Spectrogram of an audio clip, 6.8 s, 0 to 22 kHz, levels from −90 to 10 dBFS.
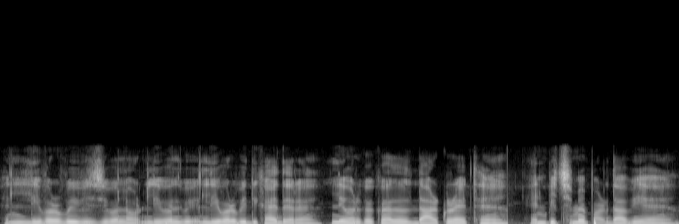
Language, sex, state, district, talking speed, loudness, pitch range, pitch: Hindi, male, Arunachal Pradesh, Papum Pare, 220 wpm, -17 LUFS, 95-100 Hz, 95 Hz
